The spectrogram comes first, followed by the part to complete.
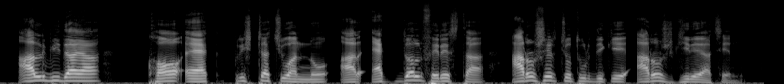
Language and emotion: Bengali, neutral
